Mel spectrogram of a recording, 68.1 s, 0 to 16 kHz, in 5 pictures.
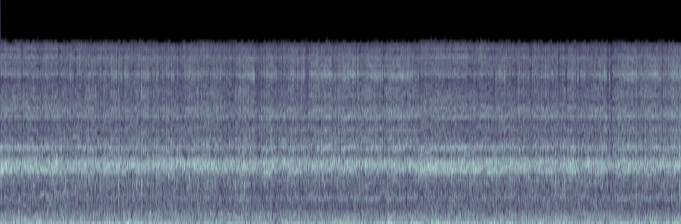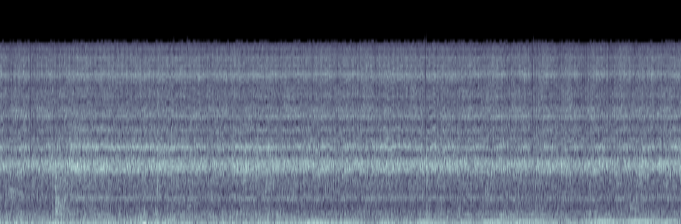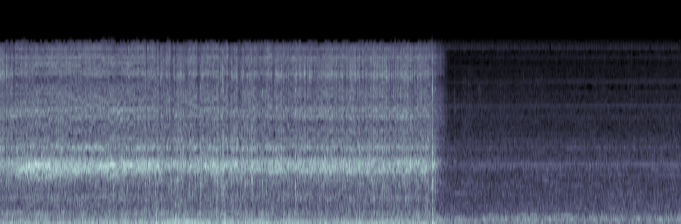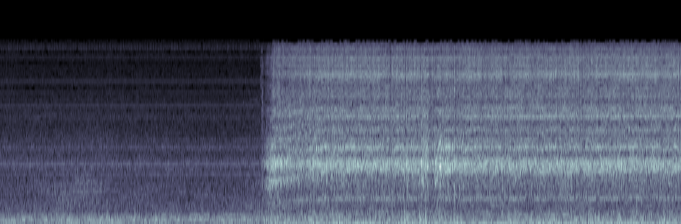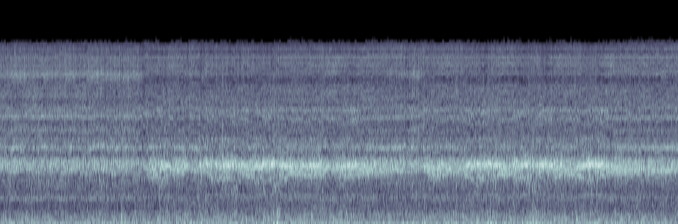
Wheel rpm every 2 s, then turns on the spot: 120, 110, 110, 110, 110, 110, 110, 110, 110, 110, 110, 110, 110, 110, 110, 110, 120, 100, 0, 0, 0, 0, 10, 90, 110, 120, 120, 120, 120, 110, 110, 120, 110, 110.
none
